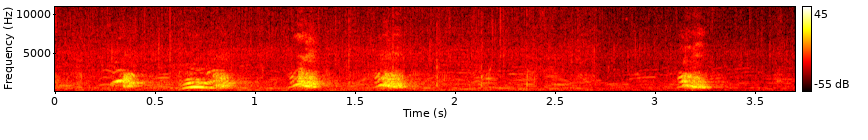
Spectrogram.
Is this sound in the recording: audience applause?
no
